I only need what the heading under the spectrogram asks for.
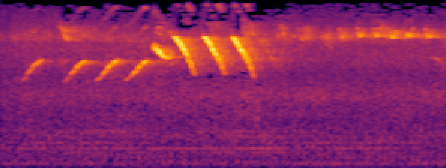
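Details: Double-collared seedeater coming out of moult, singing on its first outing in cold weather: a run of short rising slurred whistles, then three or four loud, buzzy, steeply falling sweeps, with faint background hiss.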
